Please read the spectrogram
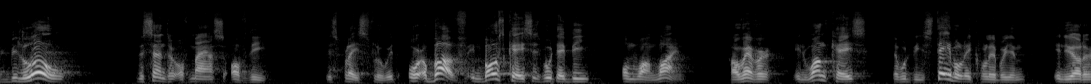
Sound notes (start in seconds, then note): none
